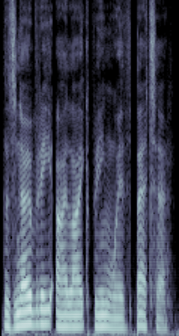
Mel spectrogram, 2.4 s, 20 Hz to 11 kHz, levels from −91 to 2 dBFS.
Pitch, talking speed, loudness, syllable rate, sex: 115 Hz, 175 wpm, -16 LUFS, 5.1 syllables/s, male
